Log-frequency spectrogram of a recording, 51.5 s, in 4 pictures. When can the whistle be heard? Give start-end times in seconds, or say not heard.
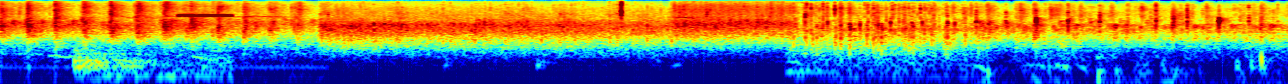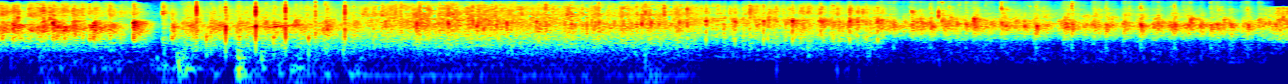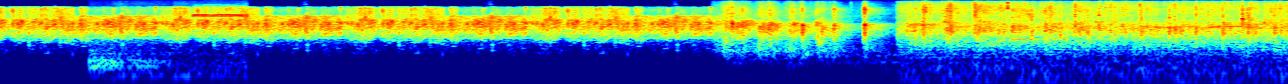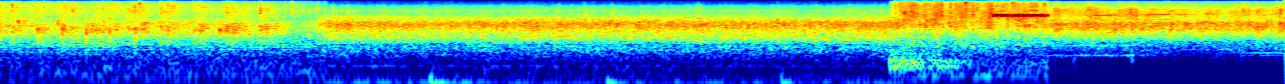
0.7-2.4, 26.6-28.2, 47.5-49.1.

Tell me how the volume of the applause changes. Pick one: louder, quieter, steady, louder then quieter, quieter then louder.
quieter.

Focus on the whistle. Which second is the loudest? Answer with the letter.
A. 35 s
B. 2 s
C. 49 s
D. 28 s
B.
